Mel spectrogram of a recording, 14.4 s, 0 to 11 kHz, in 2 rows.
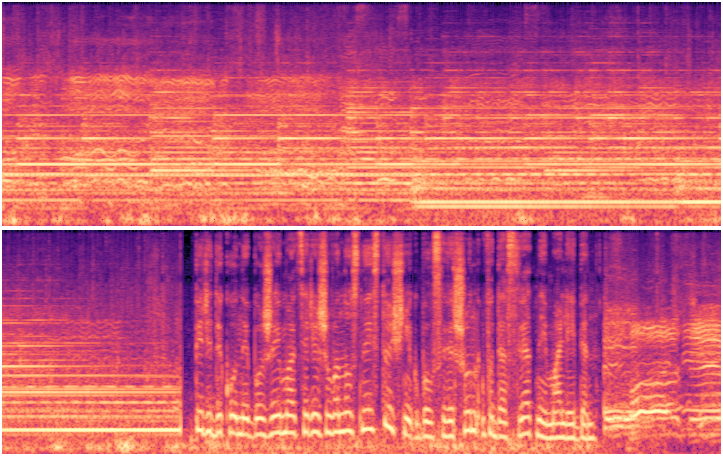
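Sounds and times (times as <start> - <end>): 
church bells ringing in a layered peal: 0.0 - 9.0
speech: 9.2 - 14.2.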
